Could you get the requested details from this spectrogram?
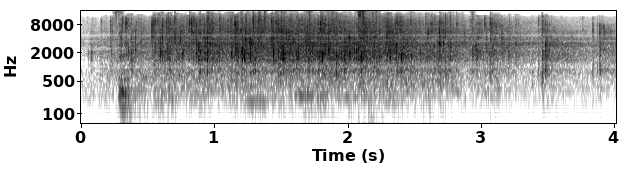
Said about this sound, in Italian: Mi sa che siete un po' stanchi oggi, state applaudendo con poca convinzione.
